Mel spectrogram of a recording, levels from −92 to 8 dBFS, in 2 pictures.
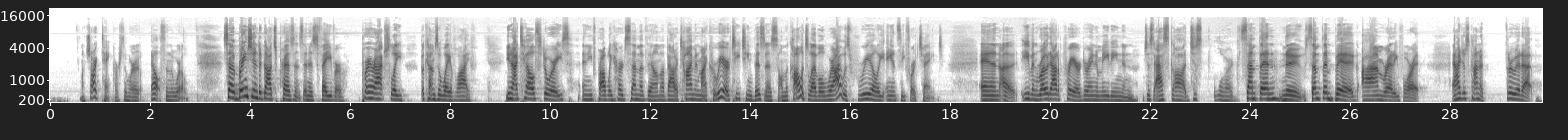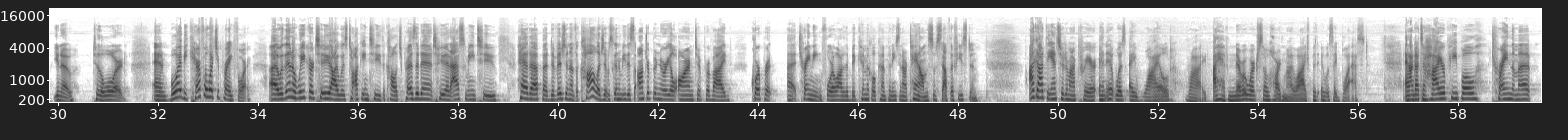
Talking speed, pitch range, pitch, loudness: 195 wpm, 180-220 Hz, 195 Hz, -22 LUFS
